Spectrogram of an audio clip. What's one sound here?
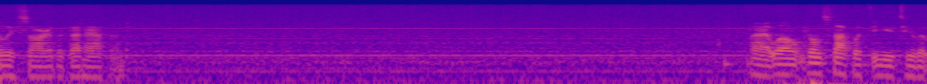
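A young man speaks close to a microphone, in short phrases with pauses.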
